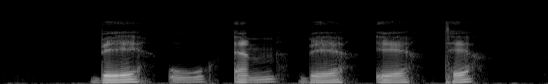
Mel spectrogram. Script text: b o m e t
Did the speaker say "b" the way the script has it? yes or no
yes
